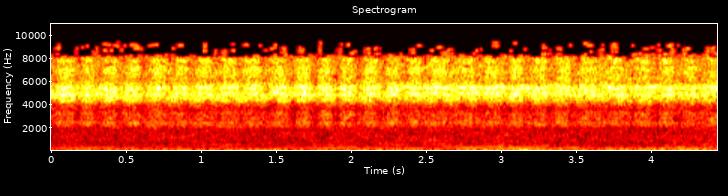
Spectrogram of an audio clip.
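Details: High, even cicada buzz pulsing without pause in an Italian park, with a low hum, soft wind and distant car noise underneath.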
